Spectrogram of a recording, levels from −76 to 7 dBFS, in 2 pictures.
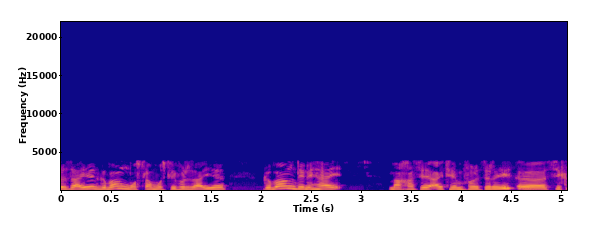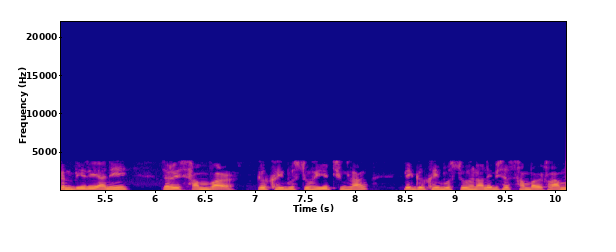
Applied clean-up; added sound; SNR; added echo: neural mask model Resemble Enhance denoiser.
